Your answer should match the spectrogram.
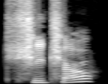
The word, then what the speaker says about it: Qichao: Hi Hi Chi Chao. Did I pronounce that right?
